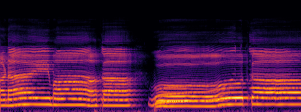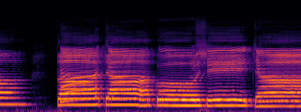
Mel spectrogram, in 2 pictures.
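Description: A solo voice sings a slow devotional chant in long, held notes. The phrases break for a short breath about every four seconds.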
